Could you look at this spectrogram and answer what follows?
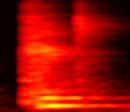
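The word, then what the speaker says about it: คิด: Und zu guter Letzt Kit im hohen Ton ausgesprochen, da es hier eine tote Endung gibt.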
